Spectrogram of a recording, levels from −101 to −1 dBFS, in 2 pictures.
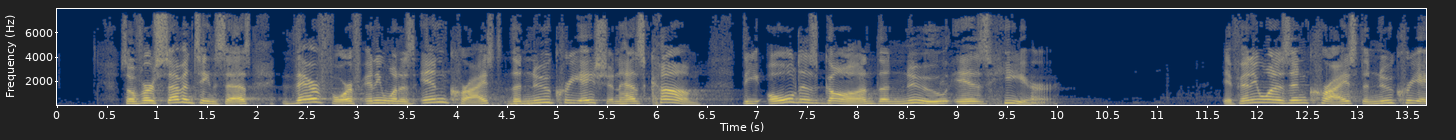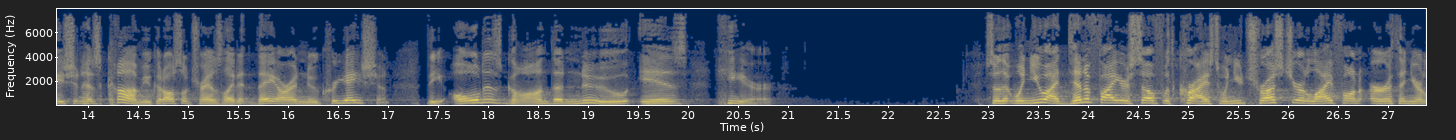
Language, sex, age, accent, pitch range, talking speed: English, male, 40-59, American, 160-210 Hz, 150 wpm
